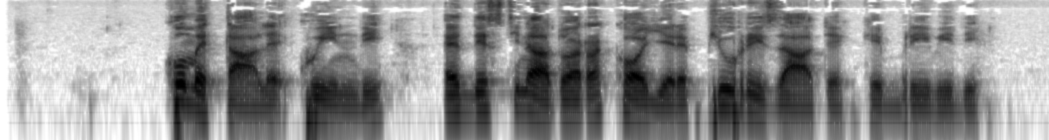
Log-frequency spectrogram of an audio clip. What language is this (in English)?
Italian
